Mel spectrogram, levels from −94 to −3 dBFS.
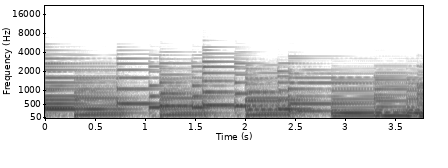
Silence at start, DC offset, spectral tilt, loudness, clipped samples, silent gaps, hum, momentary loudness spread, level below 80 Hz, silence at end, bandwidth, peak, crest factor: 0 s; under 0.1%; -10 dB/octave; -34 LUFS; under 0.1%; none; none; 3 LU; -56 dBFS; 0 s; 5.4 kHz; -18 dBFS; 14 dB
